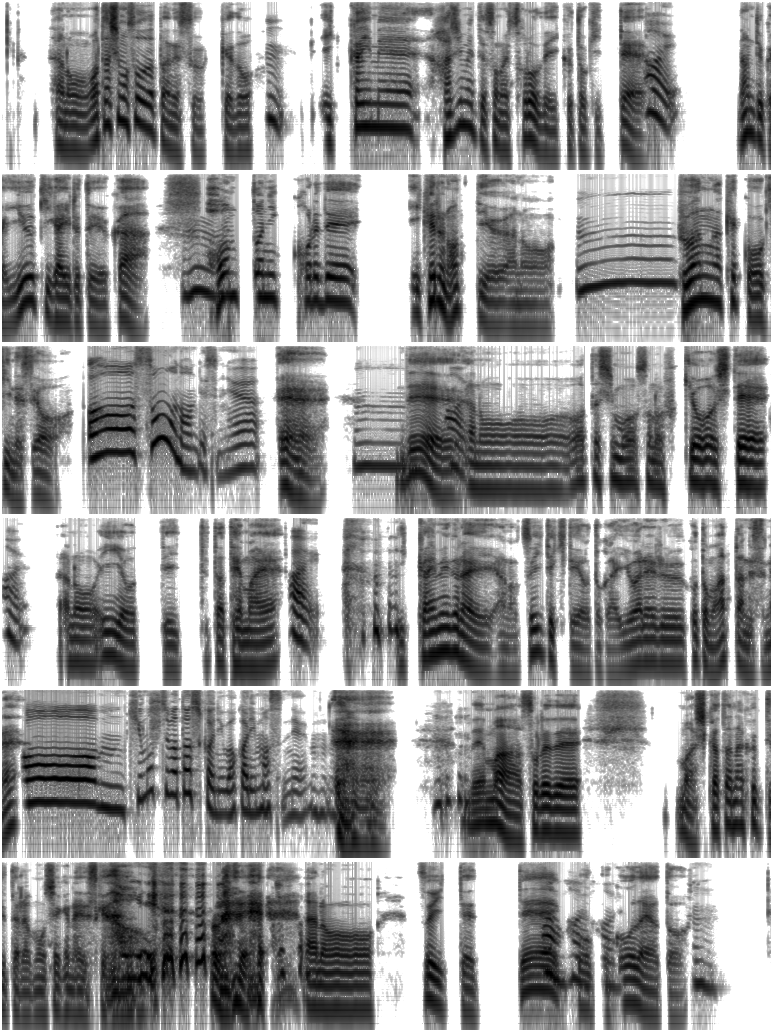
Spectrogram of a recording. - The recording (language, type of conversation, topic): Japanese, podcast, 趣味に関して一番ワクワクする瞬間はいつですか？
- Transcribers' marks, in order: tapping; laugh; other background noise; chuckle; laughing while speaking: "ですけど、それで"; laugh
